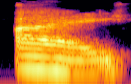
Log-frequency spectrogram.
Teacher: you start off open and become smiley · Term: diphthong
